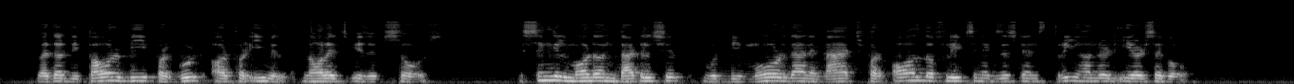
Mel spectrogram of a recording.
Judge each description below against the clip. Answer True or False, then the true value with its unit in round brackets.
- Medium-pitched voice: True (145 Hz)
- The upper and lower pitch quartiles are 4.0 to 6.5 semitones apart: False (2.8 semitones)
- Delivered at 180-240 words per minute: False (155 wpm)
